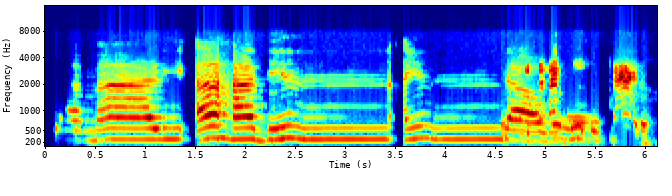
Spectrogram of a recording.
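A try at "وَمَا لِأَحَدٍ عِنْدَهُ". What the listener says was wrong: Jangan ditahan. Izhar tanwin ketemu dengan ain. Kalau ikhfa-nya nun sukun ketemu dengan dal baru ikhfa.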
